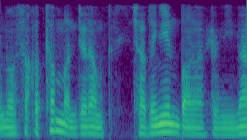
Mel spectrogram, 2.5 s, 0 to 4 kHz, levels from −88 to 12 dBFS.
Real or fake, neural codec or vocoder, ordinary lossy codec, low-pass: fake; codec, 16 kHz, 1 kbps, FunCodec, trained on Chinese and English, 50 frames a second; none; 3.6 kHz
